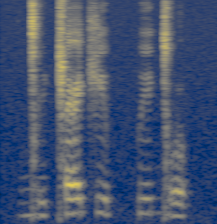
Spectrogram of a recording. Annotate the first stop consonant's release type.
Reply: click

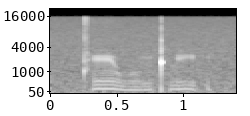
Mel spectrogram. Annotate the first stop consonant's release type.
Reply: aspirated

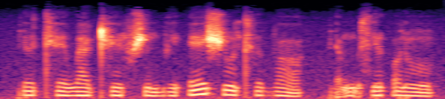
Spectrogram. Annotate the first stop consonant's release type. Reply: aspirated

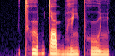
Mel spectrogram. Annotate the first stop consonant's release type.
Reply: aspirated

